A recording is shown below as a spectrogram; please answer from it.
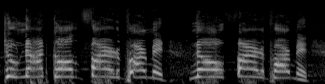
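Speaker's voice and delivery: high, yelled insistence; mock frantic command. Husband forbidding wife to phone for help, high frantic mock yell.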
